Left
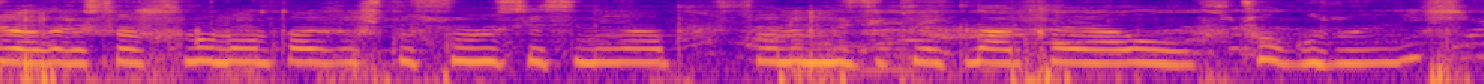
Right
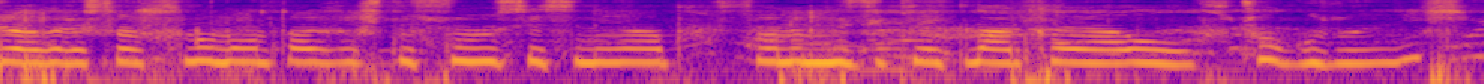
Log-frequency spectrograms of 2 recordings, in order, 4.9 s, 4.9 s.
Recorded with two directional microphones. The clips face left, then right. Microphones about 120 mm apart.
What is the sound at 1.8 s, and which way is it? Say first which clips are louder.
A woman's voice: right 4 dB; 25° right (ahead or behind).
